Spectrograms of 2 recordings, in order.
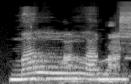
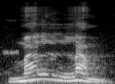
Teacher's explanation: Jadi suara nunnya hilang ya, langsung masuk ke dalam huruf lamnya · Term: idgham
